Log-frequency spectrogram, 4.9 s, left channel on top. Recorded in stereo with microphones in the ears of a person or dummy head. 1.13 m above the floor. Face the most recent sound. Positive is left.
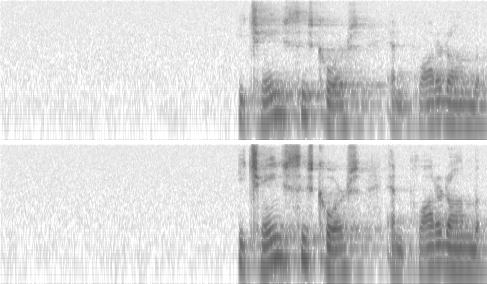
turn(degrees=-45)  # may be behind; listen again after turning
